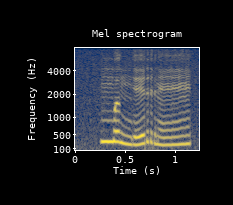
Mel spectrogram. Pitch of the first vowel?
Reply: falling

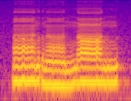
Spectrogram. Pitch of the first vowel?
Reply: high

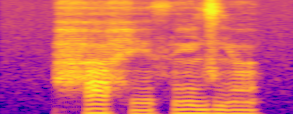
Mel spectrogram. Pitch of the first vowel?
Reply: high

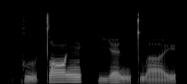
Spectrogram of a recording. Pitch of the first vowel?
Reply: low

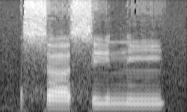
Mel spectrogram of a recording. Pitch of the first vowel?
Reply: low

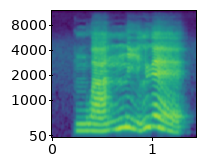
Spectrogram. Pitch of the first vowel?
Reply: rising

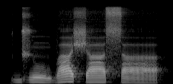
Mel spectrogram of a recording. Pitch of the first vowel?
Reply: low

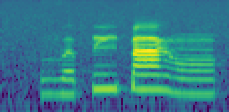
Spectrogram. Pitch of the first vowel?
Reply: low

